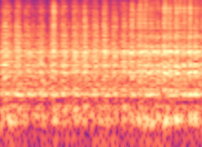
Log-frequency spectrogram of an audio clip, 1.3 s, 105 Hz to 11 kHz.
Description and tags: A short sample of coin twanging just before landing completely. You can loop and get an interesting sound.
Recorded by Sony Xperia C5305.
